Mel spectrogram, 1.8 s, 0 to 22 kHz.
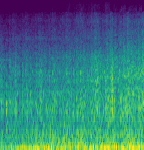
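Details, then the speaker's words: Ford 302 V8 in an abandoned donor car running on old bad gas: low, lumpy idle with uneven exhaust thumps, running on about six cylinders, some water from the exhaust; misfire. "That's it. That's about how it run on 6 anyway."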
